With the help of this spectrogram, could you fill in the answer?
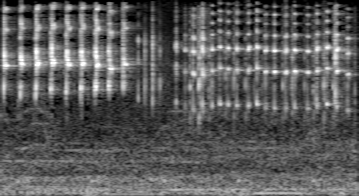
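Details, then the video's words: Lovebird being held, calling in fast, high, buzzy pulses, about three to four per second, then switching to a denser, quicker rattling chatter, with a faint low hum indoors. "NGUDANG LOVEBIRD SAMBIL DI GENDONG"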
